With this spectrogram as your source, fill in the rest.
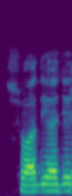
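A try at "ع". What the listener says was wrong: সোয়াদ নয়, এটা আইন, এটাও আইন এটাও আইন। আইনকে সোয়াদ পড়ছেন কেন? আইন ইয়াজের ই।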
